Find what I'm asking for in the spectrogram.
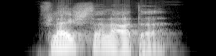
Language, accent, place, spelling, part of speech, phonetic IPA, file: German, Germany, Berlin, Fleischsalate, noun, [ˈflaɪ̯ʃzaˌlaːtə], De-Fleischsalate.ogg
- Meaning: 1. nominative/accusative/genitive plural of Fleischsalat 2. dative singular of Fleischsalat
